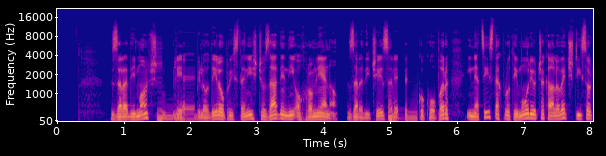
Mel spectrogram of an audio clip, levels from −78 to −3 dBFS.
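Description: Speech clip with robotic sound from repeated short buffers at 1.51–2.06 s and 4.99–5.41 s: most of the audio becomes a rigid 66.8 Hz buzz, likely a roughly 15 ms chunk looping while new audio arrives too late.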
